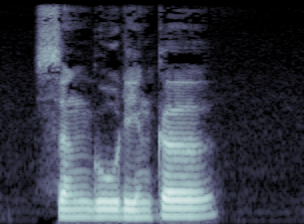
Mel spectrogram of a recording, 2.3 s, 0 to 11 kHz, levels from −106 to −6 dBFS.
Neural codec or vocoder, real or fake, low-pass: none; real; 9.9 kHz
